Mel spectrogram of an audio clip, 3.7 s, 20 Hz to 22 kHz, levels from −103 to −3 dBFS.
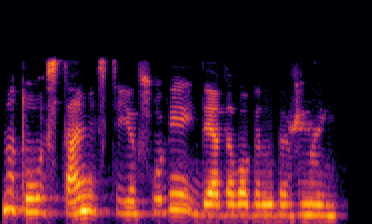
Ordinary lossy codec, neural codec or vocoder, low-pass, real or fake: Opus, 64 kbps; none; 7.2 kHz; real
